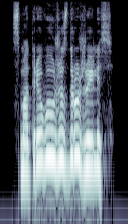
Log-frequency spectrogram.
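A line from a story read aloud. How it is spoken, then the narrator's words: Cheerful chuckle. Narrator (Russian): весело хмыкнул он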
